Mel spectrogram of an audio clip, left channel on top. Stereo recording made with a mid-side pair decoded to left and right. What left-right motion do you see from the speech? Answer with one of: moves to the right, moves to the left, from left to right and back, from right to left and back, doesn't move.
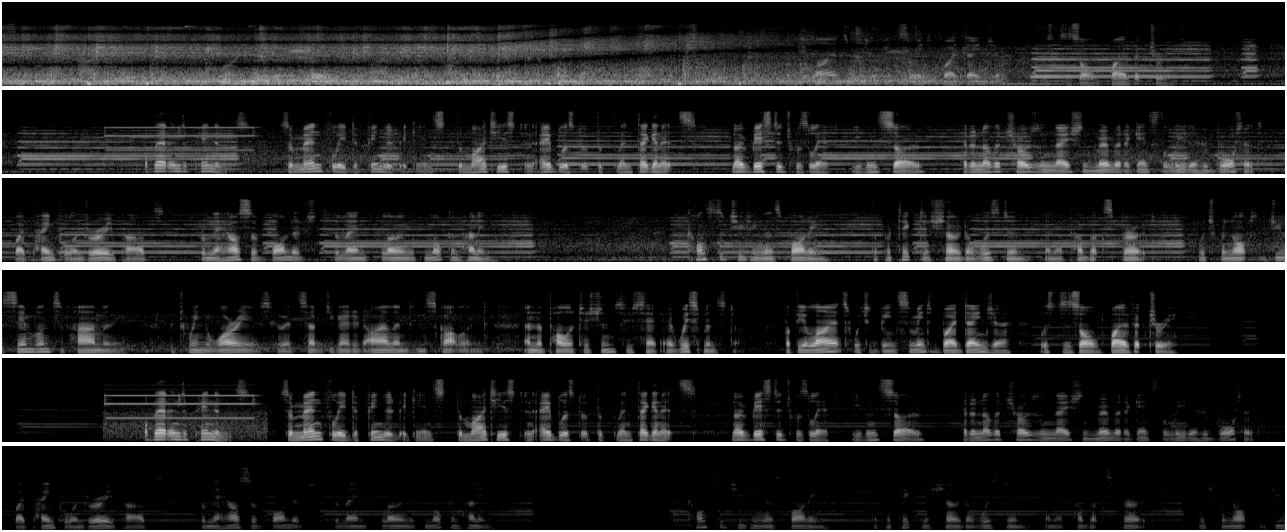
moves to the left.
